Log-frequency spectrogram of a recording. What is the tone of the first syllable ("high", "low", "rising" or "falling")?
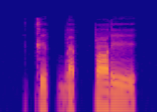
low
